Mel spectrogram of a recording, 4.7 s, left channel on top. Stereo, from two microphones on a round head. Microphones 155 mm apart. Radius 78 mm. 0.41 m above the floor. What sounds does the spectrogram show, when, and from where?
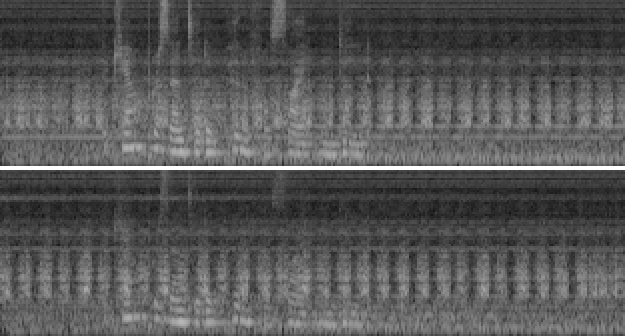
0.8 s a woman speaking: 40° left (ahead or behind), 1.4 m; by 2.9 s 55° left (ahead or behind), 1.6 m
